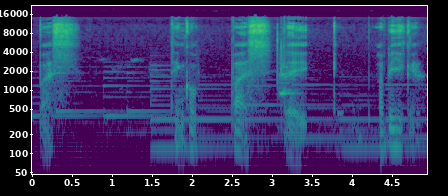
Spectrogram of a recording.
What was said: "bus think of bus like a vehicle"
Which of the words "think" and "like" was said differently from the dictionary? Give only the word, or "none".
think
